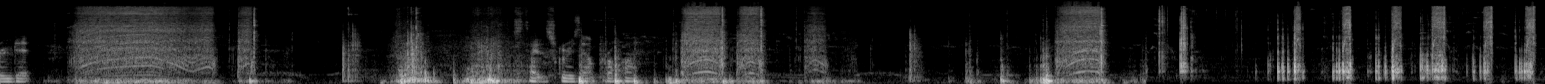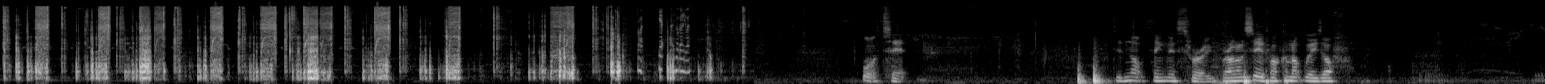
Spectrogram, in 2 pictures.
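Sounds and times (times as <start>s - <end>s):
power drill spinning: 0.6s - 2.7s, 6.7s - 8.4s, 10.5s - 11.6s, 12.8s - 23.0s.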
